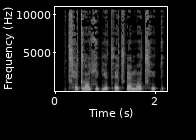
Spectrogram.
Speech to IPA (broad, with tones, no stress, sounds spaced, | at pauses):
t͡sʰ ɛ˨ t l ɒ˨ ç ə˦ pʲ ɜ˨ kʼ ɛ˨ t͡sʼ æ˦ m ʌ˨˦ t͡sʰ ɪ˨ k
